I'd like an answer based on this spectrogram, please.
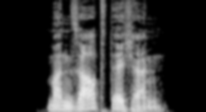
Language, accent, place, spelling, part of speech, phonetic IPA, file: German, Germany, Berlin, Mansarddächern, noun, [manˈzaʁtˌdɛçɐn], De-Mansarddächern.ogg
- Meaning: dative plural of Mansarddach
